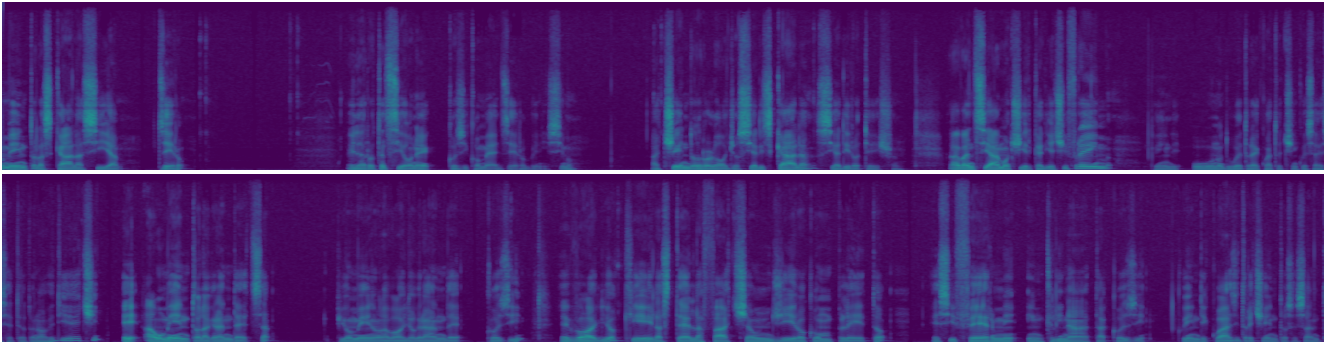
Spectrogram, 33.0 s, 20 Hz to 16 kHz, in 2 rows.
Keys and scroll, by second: 3.2 0, 14.9 super+Right.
